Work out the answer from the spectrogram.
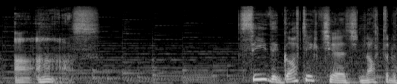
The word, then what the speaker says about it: Reims: The French, of course, pronounce it as Arras.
